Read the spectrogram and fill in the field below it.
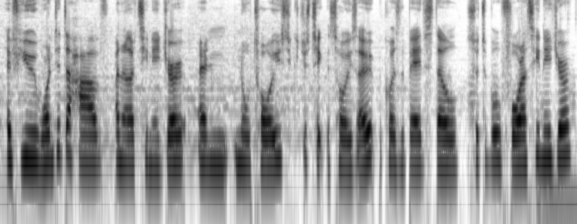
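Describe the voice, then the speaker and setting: A Scottish woman hosting her channel, chatting casually over a game speed build and talking quickly. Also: mid-range voice, a little mellow. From Scotland. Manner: fast-talking, chatty, self-aware. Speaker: channel host.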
